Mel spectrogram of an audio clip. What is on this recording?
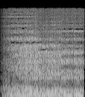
guacamolly hev
Mids 'screech/fade' in... highs pan... sounds like the Devil trying to stop his dump truck.
squeal, screech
